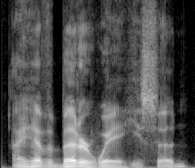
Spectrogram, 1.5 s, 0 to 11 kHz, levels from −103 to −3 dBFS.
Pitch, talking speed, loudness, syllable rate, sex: 95 Hz, 285 wpm, -18 LUFS, 6.5 syllables/s, male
